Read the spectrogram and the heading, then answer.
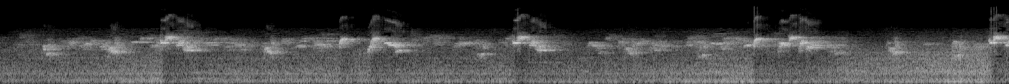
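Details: Competition singing by a red-whiskered bulbul in Singapore: a steady run of short, rich, whistled phrases about once a second, with occasional sharp high notes and a hissy background.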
